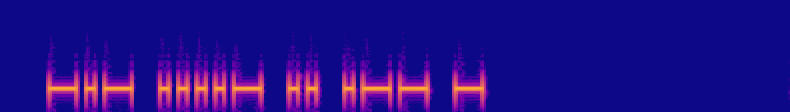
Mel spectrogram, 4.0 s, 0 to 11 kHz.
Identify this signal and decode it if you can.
Morse code, heard as a keyed tone, about 32 wpm, 700 Hz. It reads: K4IWT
